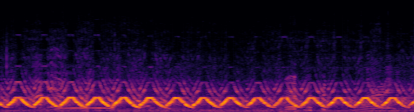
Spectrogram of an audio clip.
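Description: Electronic yelp siren sweeping quickly up and down, about four times a second, loud and continuous.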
